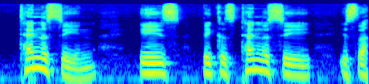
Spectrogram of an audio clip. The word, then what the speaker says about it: Tennessine: I would pronounce it Tennessine, like iodine and chlorine, but some people in America say chlorine and iodine. But my feeling is that everybody will say Tennessine because it sounds just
